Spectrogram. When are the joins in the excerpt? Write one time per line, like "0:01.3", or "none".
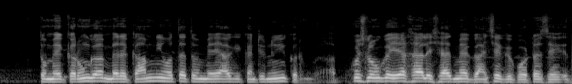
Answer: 0:03.3

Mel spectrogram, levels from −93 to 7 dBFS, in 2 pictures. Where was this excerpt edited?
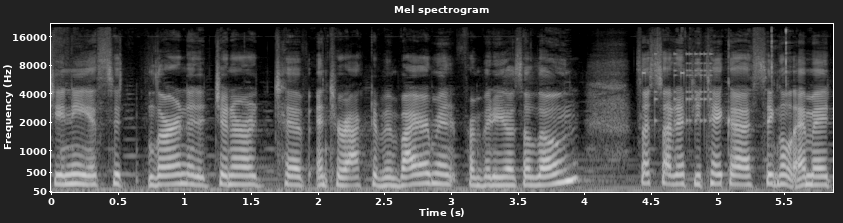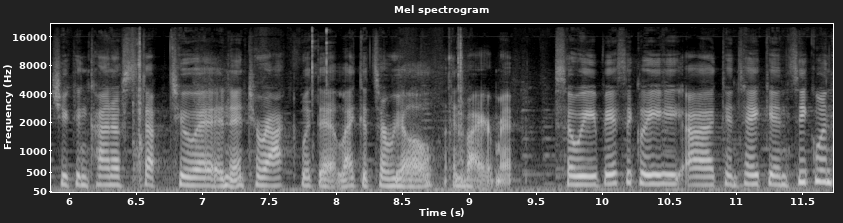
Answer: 0:09.7

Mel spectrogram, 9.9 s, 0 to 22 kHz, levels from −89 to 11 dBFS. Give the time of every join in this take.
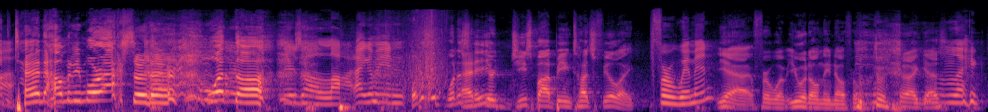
0:04.1
0:06.4

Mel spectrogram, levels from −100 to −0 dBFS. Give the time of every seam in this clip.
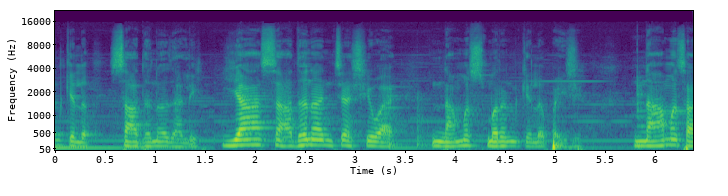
0:01.5

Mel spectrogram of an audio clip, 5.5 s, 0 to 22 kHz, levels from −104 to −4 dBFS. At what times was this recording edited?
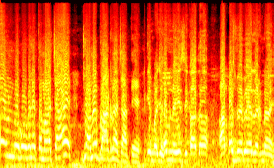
0:02.9

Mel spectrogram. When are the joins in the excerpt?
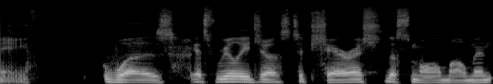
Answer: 0:01.9

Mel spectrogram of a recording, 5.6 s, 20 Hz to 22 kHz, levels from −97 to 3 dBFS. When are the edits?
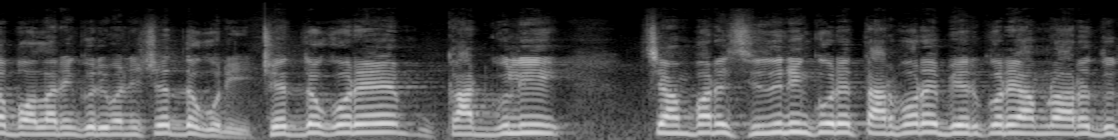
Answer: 0:01.2

